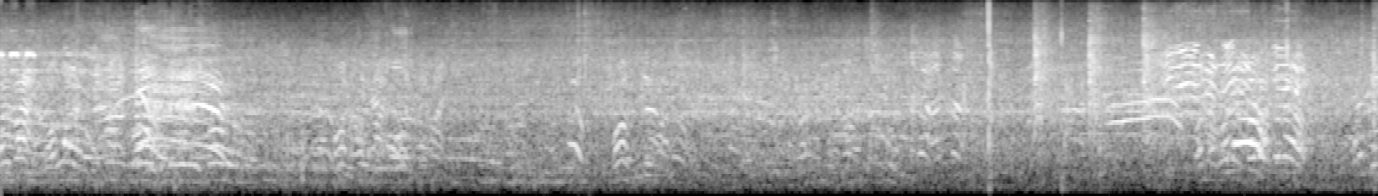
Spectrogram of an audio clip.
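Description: Boys shout to each other across an open field.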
